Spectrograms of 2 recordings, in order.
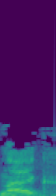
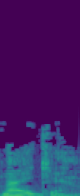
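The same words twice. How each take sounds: First: It is pronounced the way common in Russia. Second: It is pronounced the way common in other countries. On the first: This is how people in Russia usually say it. "в России часто говорят" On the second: This is how people in other countries usually say it. "в других странах чаще говорят"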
